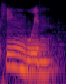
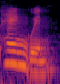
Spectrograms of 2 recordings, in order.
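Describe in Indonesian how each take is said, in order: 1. Vokal pertama bunyinya seperti 'ee' di 'see'. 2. Vokal pertama bunyinya seperti 'e' di 'pen'. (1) "bukan penguin" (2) "tetap suaranya E"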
